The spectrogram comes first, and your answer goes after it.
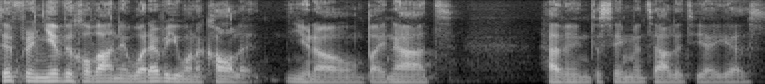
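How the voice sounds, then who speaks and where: A man's very deep, low voice, dark and mellow in tone, at a fairly quick pace with ordinary pitch variation, on a very clean recording with a silent background. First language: Polish. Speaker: former professional basketball player. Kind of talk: casual chat.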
